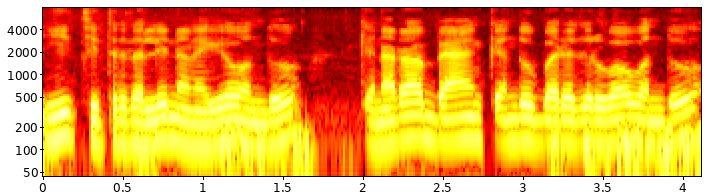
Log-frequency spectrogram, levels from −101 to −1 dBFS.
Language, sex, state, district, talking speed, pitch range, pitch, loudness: Kannada, male, Karnataka, Raichur, 130 wpm, 120-135 Hz, 125 Hz, -15 LUFS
